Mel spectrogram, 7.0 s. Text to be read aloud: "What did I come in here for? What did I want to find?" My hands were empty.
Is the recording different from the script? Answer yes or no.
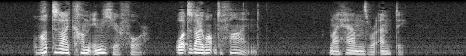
no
